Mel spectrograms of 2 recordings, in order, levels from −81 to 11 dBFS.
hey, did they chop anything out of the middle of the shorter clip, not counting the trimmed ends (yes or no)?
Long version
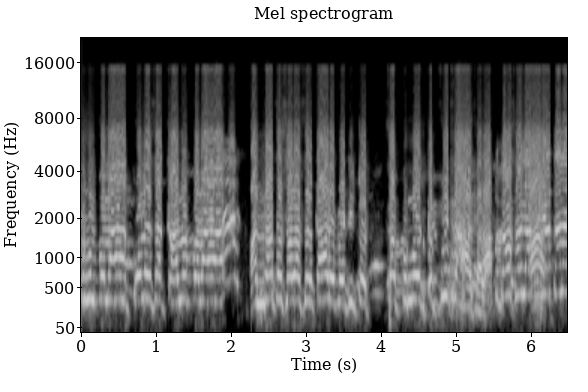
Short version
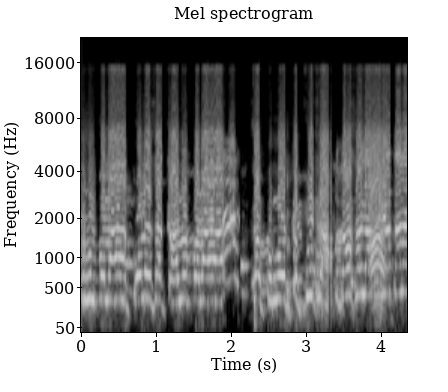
yes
